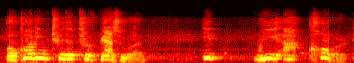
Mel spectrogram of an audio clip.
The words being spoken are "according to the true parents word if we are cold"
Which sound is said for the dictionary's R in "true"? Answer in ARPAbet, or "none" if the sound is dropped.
R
